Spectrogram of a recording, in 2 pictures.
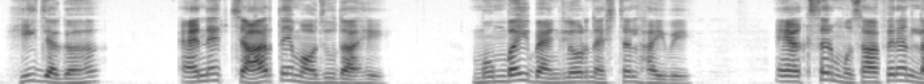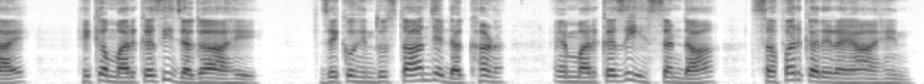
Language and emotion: Sindhi, neutral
